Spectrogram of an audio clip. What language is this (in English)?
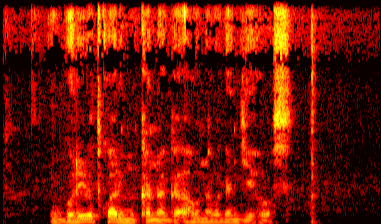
Kinyarwanda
